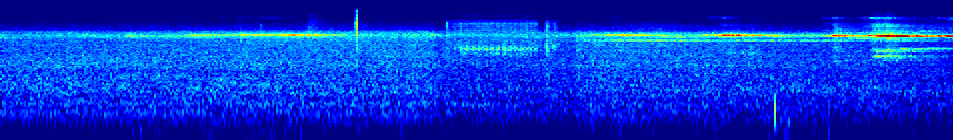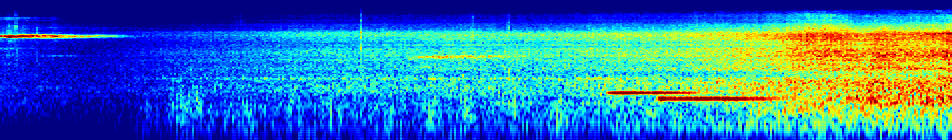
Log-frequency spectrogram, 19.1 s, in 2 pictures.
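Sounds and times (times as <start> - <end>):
train wheels squealing: 1.2 - 3.5, 5.9 - 10.8, 13.6 - 14.6
electric train rumbling: 5.6 - 19.0.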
